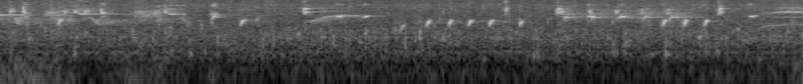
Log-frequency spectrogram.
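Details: Goldfinch singing a busy twitter of sharp, high chirps in quick runs, mixed with thin rising whistles and a light hiss of background noise.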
